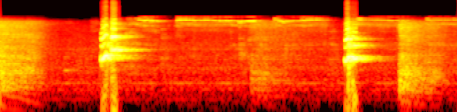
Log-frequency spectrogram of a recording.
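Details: Domestic dog reacting to fart noises it hates, giving two sharp harmonic barks about three seconds apart, with hissing noise between them and high electronic tones in the background.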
